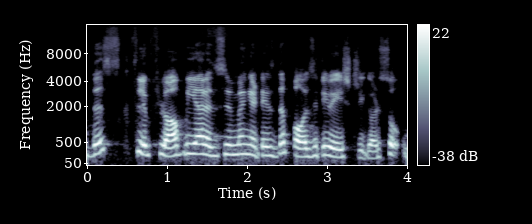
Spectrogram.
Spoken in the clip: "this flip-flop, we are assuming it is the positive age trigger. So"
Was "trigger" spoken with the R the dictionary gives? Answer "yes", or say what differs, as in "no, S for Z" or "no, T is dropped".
yes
